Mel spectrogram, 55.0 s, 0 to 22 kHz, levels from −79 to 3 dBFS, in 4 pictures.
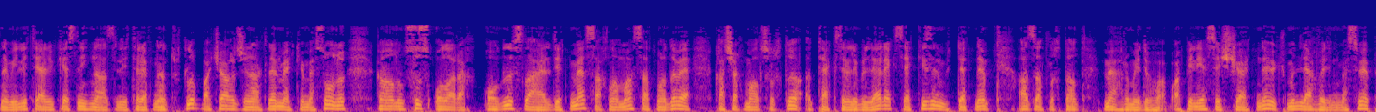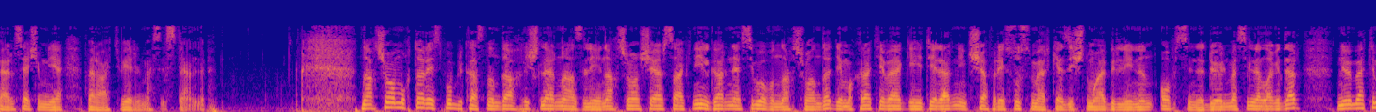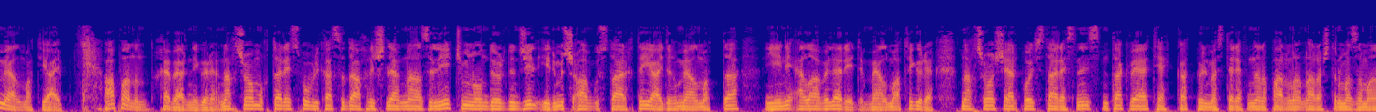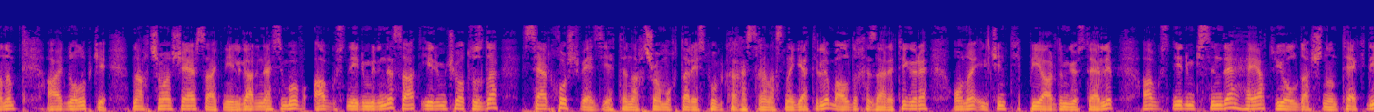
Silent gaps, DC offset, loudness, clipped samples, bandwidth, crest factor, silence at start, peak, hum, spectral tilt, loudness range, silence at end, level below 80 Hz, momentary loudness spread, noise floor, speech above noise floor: none; under 0.1%; -19 LUFS; under 0.1%; 8.8 kHz; 16 dB; 0 s; -4 dBFS; none; -6.5 dB/octave; 2 LU; 0 s; -36 dBFS; 4 LU; -47 dBFS; 29 dB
